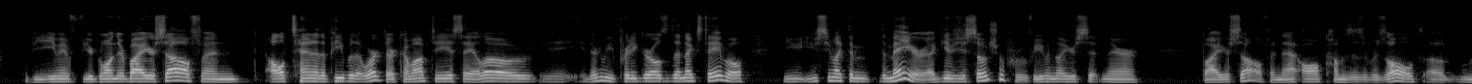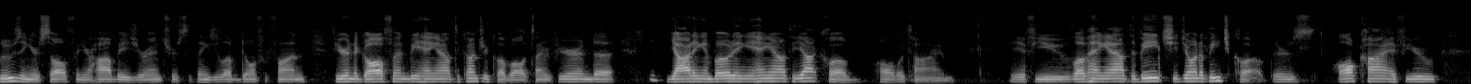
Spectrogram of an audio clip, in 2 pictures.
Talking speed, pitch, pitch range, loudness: 250 wpm, 130 Hz, 115-140 Hz, -28 LUFS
